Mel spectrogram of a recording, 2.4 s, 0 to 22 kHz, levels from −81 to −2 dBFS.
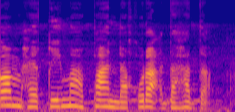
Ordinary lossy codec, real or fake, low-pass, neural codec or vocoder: none; fake; none; vocoder, 44.1 kHz, 128 mel bands, Pupu-Vocoder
